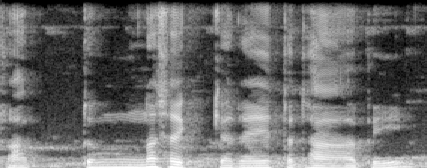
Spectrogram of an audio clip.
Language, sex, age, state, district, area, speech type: Sanskrit, male, 30-45, Kerala, Ernakulam, rural, spontaneous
